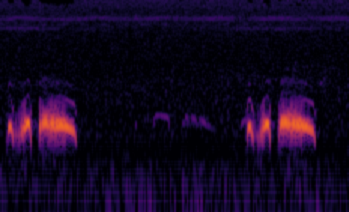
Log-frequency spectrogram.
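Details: A spotted dove kept as a decoy in dove trapping, Gia Lai, Vietnam. Two loud phrases of two clipped coos and a longer sustained coo are separated by about two seconds, with faint soft coos in between.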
